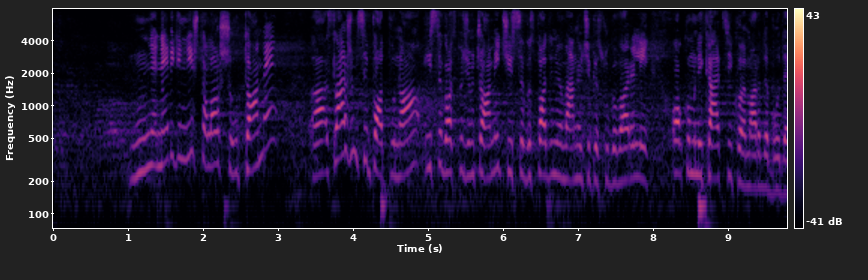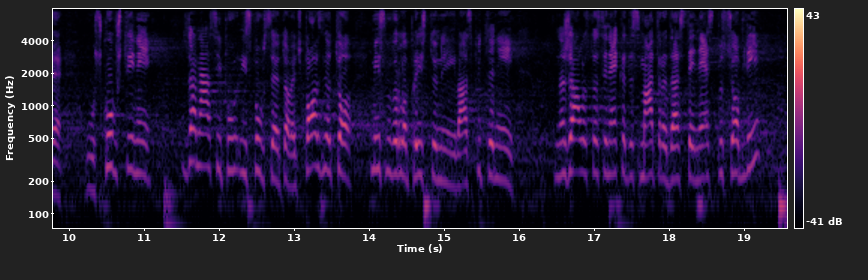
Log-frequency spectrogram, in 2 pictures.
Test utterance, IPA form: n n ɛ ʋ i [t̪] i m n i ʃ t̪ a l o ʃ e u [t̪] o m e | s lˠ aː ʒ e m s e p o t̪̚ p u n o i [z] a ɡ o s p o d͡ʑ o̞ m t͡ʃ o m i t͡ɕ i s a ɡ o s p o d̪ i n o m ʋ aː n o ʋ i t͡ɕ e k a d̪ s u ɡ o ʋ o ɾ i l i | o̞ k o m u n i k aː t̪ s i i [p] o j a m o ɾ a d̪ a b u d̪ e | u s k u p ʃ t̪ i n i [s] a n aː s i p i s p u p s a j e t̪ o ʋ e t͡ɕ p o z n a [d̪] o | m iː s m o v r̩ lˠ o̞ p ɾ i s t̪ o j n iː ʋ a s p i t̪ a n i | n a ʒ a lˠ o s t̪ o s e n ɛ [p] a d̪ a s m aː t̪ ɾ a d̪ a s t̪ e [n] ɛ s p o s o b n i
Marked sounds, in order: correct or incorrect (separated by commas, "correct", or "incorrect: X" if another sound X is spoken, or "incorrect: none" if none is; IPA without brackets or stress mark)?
incorrect: d̪, correct, incorrect: s, incorrect: k, incorrect: z, incorrect: t̪, incorrect: k, correct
